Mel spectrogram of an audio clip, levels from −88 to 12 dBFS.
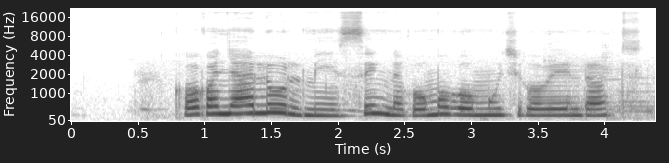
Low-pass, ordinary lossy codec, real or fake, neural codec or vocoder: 19.8 kHz; none; real; none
